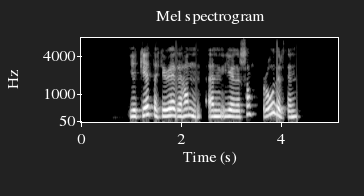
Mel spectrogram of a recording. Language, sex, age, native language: Icelandic, female, 40-49, Icelandic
